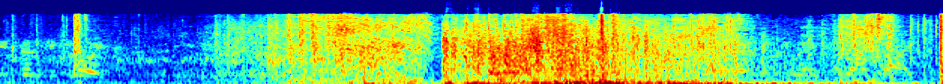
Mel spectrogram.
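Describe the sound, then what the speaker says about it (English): A friendly cruise missile strike in a Call of Duty: Modern Warfare III match: a sharp crack, then a heavy, sustained rumbling boom that swells and lingers, loud and close, with faint battle noise around it. "Friendly cruise missile deployed."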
